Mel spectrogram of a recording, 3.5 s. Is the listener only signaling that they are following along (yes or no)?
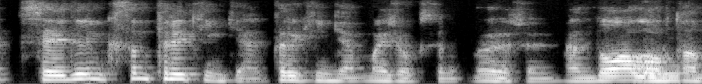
no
